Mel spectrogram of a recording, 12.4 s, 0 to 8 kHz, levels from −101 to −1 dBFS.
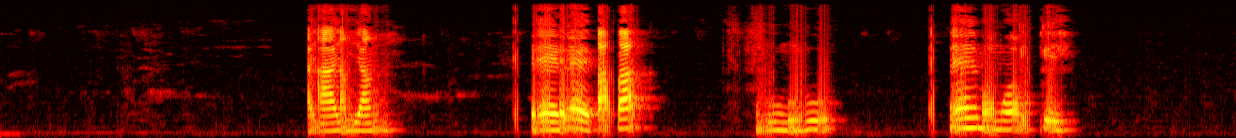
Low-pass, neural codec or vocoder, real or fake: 7.2 kHz; none; real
